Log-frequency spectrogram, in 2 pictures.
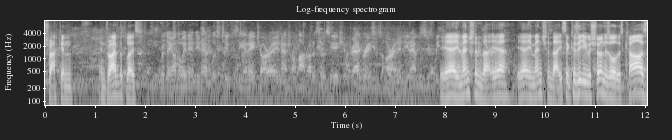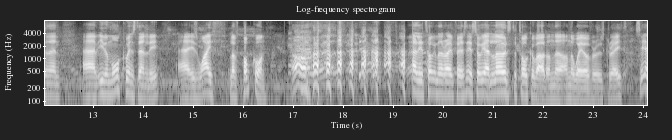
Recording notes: On Location at IMS. We're on location at the Indianapolis Motor Speedway. Before his first practice session of the day.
